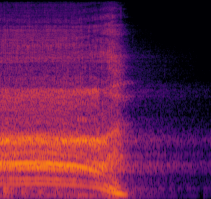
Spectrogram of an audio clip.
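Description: A held, heavily processed voice-like note with strong overtones closing an industrial remix; about a second in its pitch slides down, like a tape-stop effect, and it fades out to silence.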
